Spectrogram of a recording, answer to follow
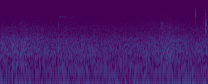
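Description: Faint, steady outdoor background noise: a low rumble and hiss with no distinct event.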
